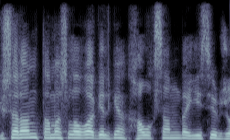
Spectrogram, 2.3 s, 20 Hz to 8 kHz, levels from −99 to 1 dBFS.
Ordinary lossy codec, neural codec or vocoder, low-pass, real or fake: none; codec, 16 kHz, 1 kbps, X-Codec, WavLM features, trained on Multilingual LibriSpeech; none; fake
